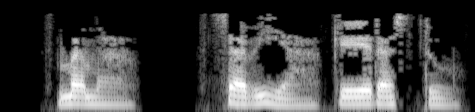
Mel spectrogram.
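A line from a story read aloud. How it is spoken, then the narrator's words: Oddly flat female voice. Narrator (Spanish): declaró ella con voz curiosamente monocorrillón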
